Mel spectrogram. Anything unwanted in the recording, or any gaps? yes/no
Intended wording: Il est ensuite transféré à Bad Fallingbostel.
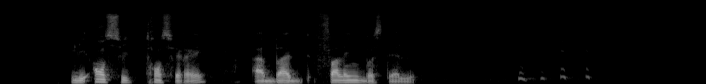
yes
